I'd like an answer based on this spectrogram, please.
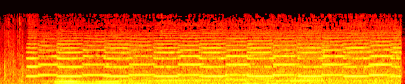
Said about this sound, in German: machte die Sirene und das Blaulicht an und fuhr sofort los. Es ging diesmal in Richtung Eppendorf.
